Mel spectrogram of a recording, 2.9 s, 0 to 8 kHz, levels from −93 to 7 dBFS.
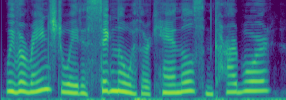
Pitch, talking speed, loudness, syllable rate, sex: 255 Hz, 250 wpm, -15 LUFS, 6.4 syllables/s, female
